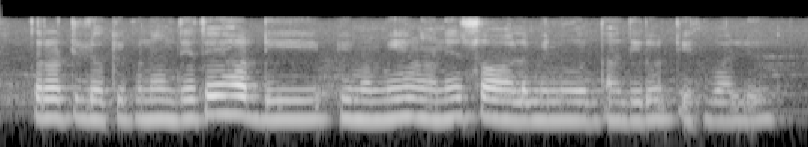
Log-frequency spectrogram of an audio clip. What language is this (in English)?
Punjabi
